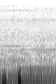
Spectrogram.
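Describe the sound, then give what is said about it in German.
A heavy, pounding heartbeat: deep, muffled thumps in a lub-dub pattern, prominent, over a steady low electrical hum with no voices. “Sie lauscht angespannt, hört den pochenden Puls, traut sich kaum zu atmen.”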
